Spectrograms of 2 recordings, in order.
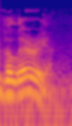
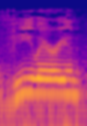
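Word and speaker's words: Velaryon: These are Valerion versus Valerion. – Pronounced the exact same, just because George loves that.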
